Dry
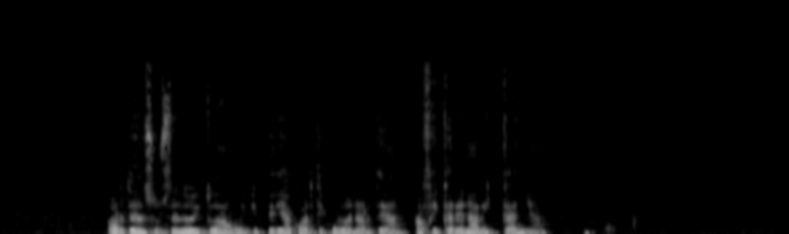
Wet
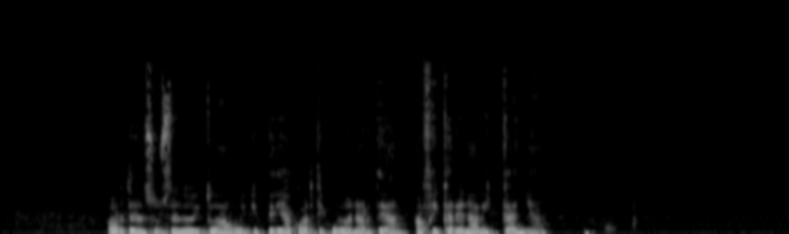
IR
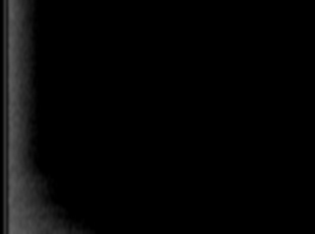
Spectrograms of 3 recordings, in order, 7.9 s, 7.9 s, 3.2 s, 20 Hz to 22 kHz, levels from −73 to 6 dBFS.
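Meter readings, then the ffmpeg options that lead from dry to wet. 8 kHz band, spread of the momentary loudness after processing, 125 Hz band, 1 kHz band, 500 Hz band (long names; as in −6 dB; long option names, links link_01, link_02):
+2.0 dB, 17 LU, +2.5 dB, +1.0 dB, +0.5 dB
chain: -af "acompressor=threshold=-27dB:ratio=6,volume=4dB"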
